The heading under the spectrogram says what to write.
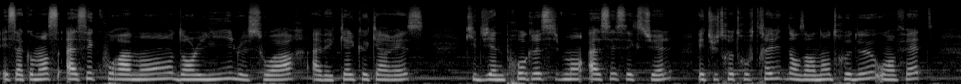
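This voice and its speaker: A woman's fairly high voice, flat and monotone, at a moderate pace over background music. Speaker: podcast host. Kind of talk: podcast narration.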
